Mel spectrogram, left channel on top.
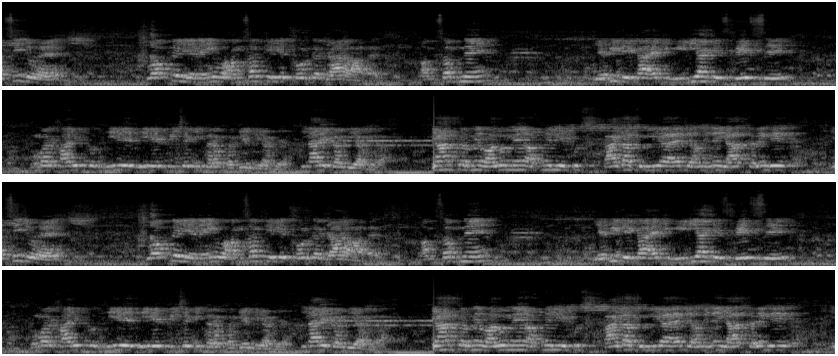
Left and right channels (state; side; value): normal; both; correlation 0.33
